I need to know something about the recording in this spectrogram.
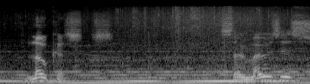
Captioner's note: locusts fluttering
